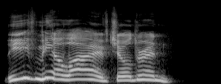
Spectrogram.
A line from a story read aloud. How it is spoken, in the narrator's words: he called out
